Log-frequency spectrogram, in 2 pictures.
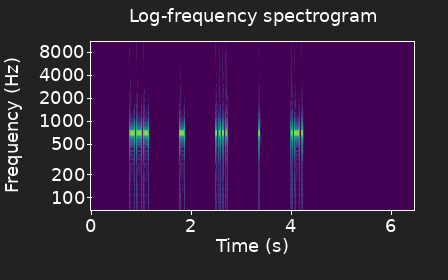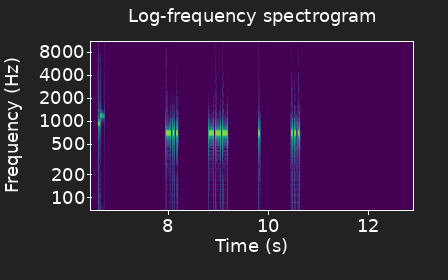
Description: Morse code, heard as a keyed tone, about 34 wpm, spaced as for 12 wpm, 690 Hz. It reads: OTHER DOES
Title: 6x Character Spacing - Top 500 Words - 35wpm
